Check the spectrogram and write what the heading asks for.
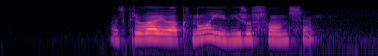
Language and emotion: Russian, neutral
